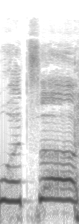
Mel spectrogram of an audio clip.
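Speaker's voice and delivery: bright, peppy tone. Describing arriving after drinking coffee for energy: imitating an energized greeting. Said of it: "get the energy".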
